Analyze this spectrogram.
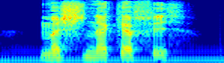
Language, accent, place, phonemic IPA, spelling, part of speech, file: French, France, Lyon, /ma.ʃi.n‿a ka.fe/, machine à café, noun, LL-Q150 (fra)-machine à café.wav
- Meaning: coffee machine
